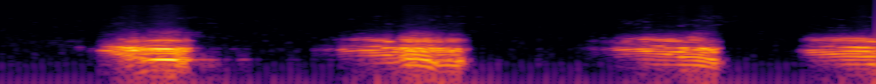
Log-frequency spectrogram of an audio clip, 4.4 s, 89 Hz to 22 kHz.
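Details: Red deer stag of the Carpathians bellowing in the September rut in Bucovina, Romania: four rough, harmonic roars in quick series, each under a second, roughly every 1.2 seconds.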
